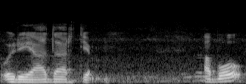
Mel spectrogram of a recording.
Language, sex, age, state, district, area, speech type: Malayalam, male, 18-30, Kerala, Kozhikode, rural, spontaneous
